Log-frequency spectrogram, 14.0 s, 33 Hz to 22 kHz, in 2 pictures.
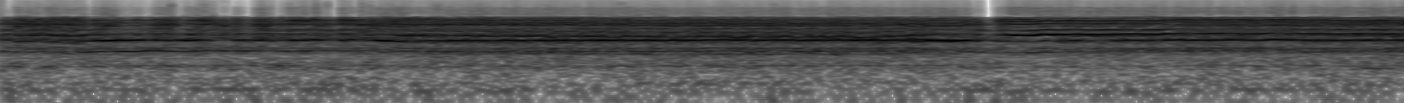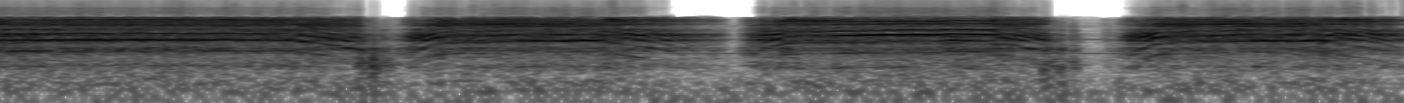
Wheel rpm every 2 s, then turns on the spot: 220, 220, 210, 220, 160, 130, 120.
none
